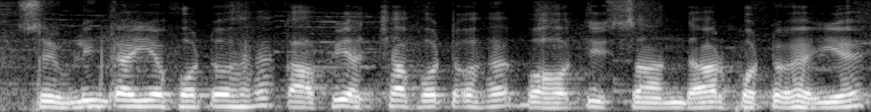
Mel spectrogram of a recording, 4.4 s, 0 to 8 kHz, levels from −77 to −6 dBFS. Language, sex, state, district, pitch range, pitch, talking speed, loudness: Hindi, male, Bihar, Muzaffarpur, 140-160 Hz, 155 Hz, 190 wpm, -13 LUFS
